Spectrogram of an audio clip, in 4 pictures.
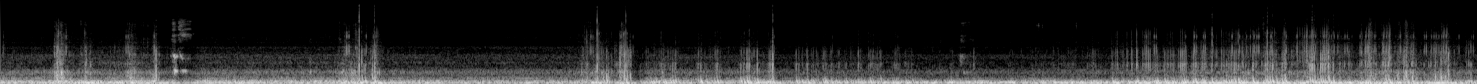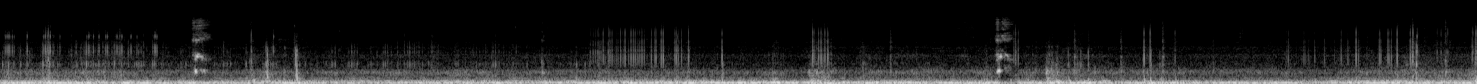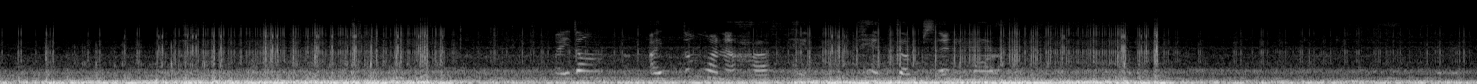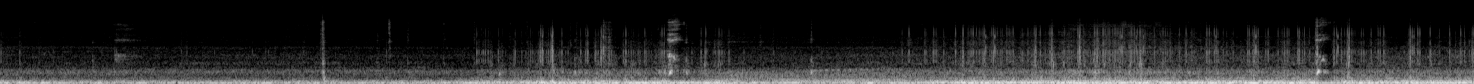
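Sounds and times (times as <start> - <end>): car cabin rumble: 0.0 - 59.0
woman hiccuping: 1.7 - 2.0, 24.7 - 25.0, 51.0 - 51.2, 57.4 - 57.7.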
